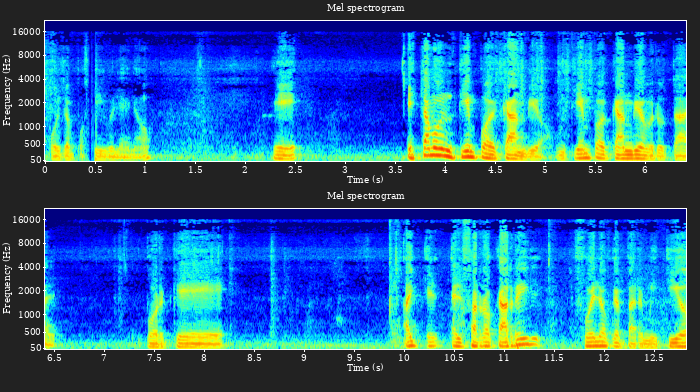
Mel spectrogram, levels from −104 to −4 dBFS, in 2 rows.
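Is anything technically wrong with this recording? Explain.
Yes. Intermittent contact from 0.41 to 0.52 s: a loose connection opens for about 73 ms, dropping the sound to faint hiss with crackle at each edge.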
